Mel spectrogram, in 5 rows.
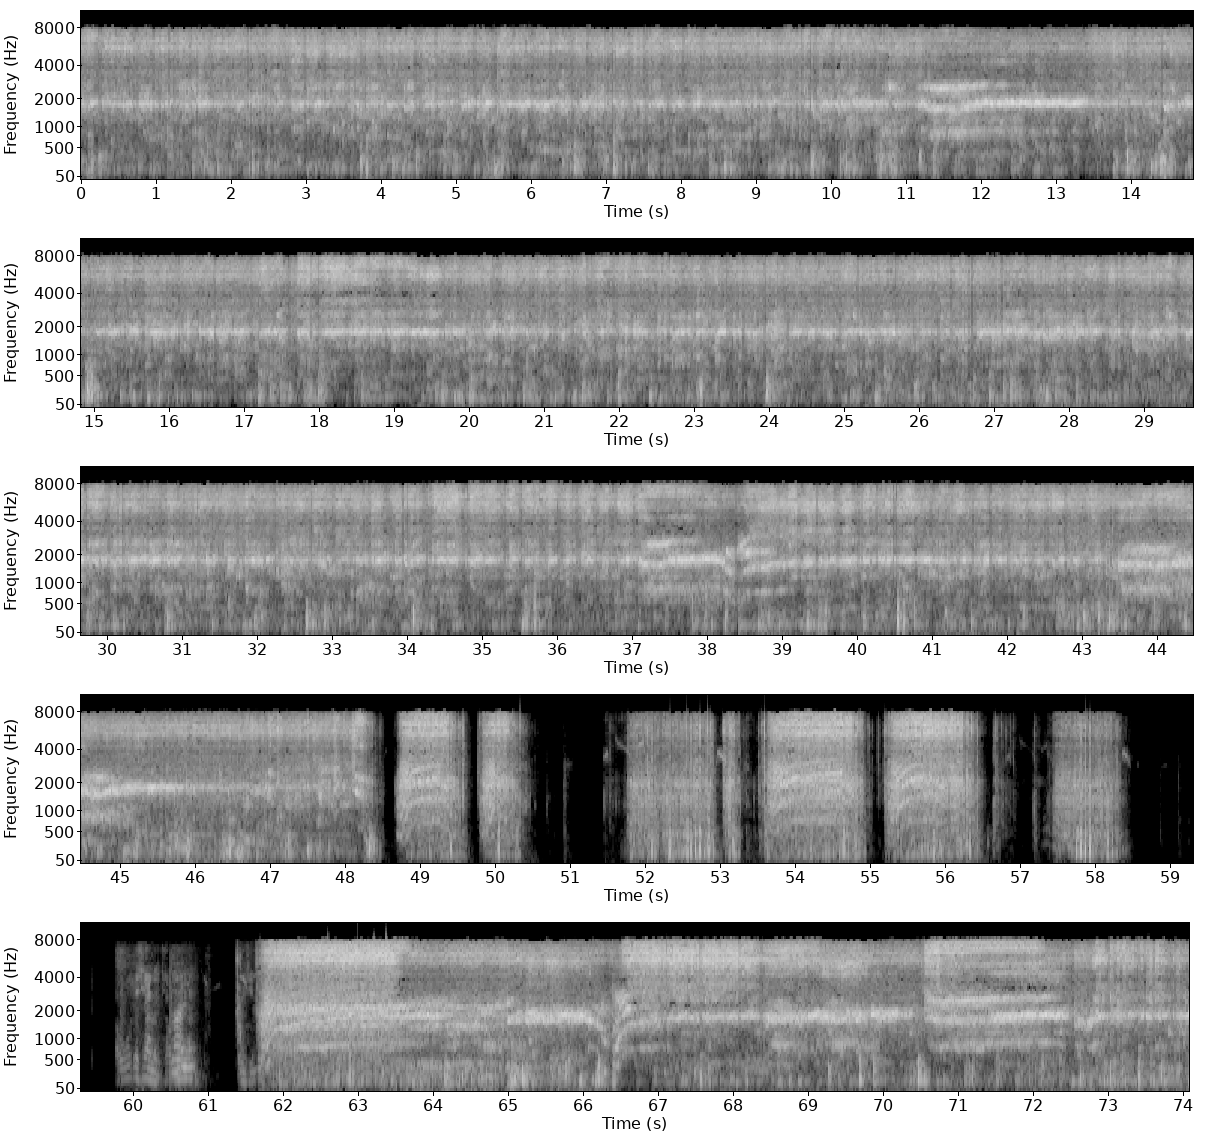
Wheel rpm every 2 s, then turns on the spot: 230, 230, 230, 230, 230, 230, 230, 230, 230, 230, 230, 230, 230, 230, 230, 230, 230, 230, 210, 200, 230, 230, 230, 230, 100, 10, 20, 110, 20, 0, 20, 190, 220, 200, 230, 220, 230.
50-52 56-58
